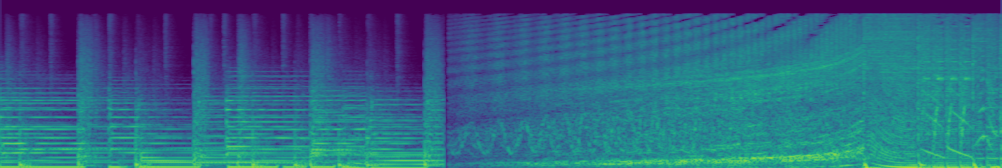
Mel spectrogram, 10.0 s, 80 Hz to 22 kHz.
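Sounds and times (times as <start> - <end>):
synthesized riser with rising tones: 4.4 - 10.0.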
